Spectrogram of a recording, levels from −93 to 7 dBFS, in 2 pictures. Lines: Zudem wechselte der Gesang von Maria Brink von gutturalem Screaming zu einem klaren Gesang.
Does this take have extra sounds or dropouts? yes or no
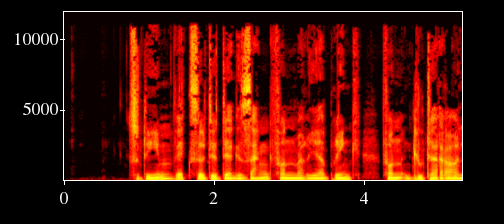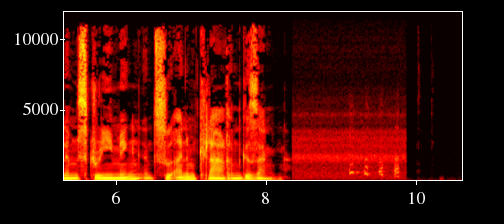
yes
